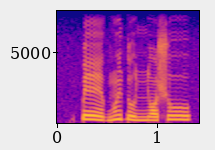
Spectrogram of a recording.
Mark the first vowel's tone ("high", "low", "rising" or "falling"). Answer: falling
